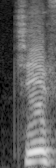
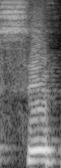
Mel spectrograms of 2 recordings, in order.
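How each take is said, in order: First: It begins with a 'ch' sound. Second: It begins with a 'sh' sound. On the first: The speaker calls it wrong. "चेफ नहीं" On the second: The speaker calls it right. "इसे सेफ पढ़ेंगे"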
